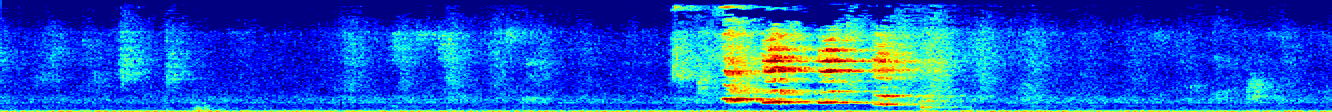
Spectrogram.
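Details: Labrador Retriever puppies, one of a litter of six, in their indoor play room. A harmonic whine slides downward for about a second over a steady low hum, with soft scratching and pattering of paws before it.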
